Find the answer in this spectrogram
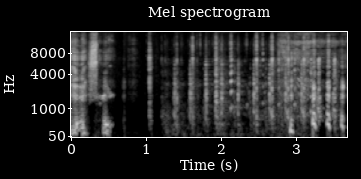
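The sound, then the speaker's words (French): A door creaks and groans in a run of irregular squeals and rasping bursts, some drawn out and some clipped, with brief silences between them, from a musique concrète recording. “un truc de Pierre-Henri qui s'appelle Variation pour une porte”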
